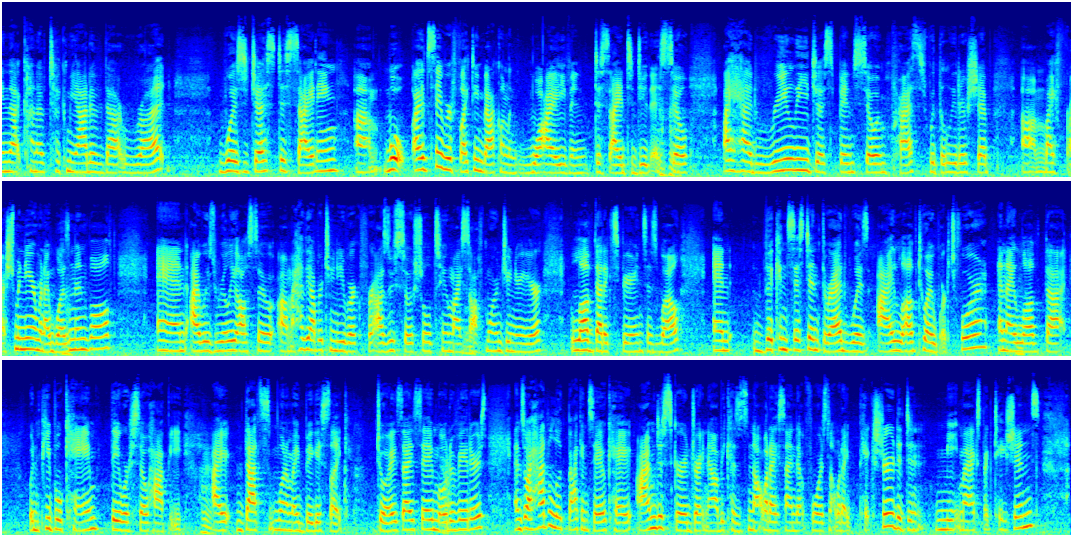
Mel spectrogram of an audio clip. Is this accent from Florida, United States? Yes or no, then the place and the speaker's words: yes; Florida, United States; now in Walla Walla, United States; And I came from Florida, which is very diverse, and then I came up here to Walla Walla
